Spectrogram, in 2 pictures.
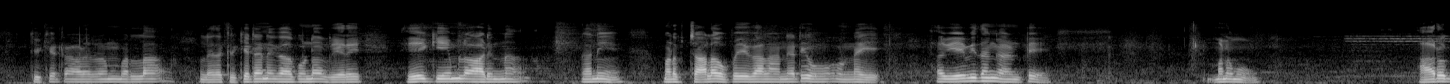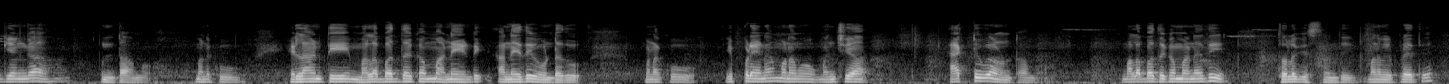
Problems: constant background noise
